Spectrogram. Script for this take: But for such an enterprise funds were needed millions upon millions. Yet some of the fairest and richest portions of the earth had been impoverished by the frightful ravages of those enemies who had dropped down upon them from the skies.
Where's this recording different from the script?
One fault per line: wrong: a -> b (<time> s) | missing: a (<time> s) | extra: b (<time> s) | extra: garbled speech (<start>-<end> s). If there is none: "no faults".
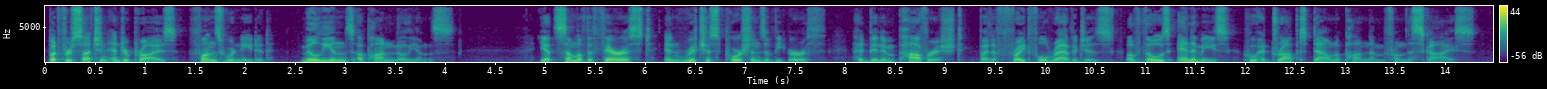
no faults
